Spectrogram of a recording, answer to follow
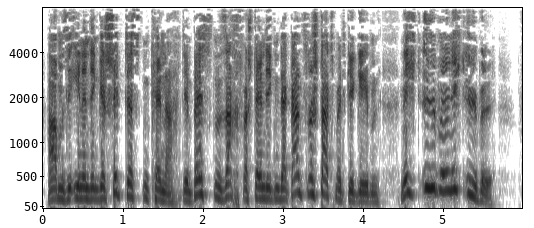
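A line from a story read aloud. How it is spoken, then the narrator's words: Annoyed call. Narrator (German): rief Pons unwillig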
